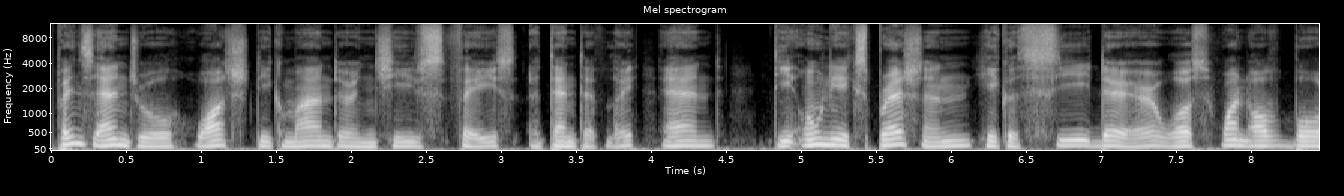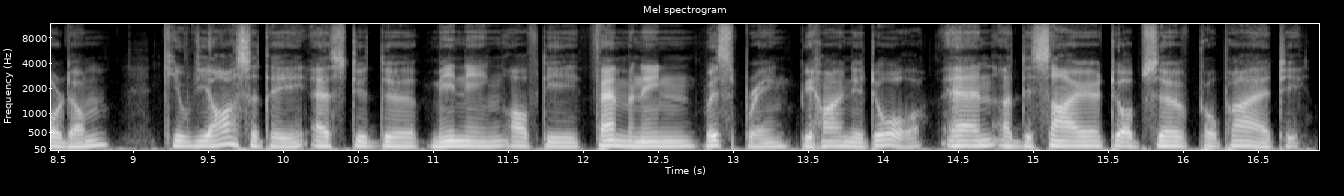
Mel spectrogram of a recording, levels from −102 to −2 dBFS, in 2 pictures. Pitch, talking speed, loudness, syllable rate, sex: 125 Hz, 140 wpm, -20 LUFS, 4.6 syllables/s, male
